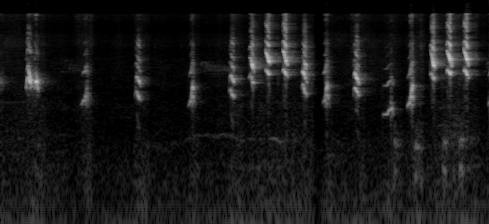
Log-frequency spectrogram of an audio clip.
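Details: Long-tailed shrike singing a song filled with imitations of village birds: sparse high chips at first, building into a fast run of sharp, bright, rising and falling notes, several per second.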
